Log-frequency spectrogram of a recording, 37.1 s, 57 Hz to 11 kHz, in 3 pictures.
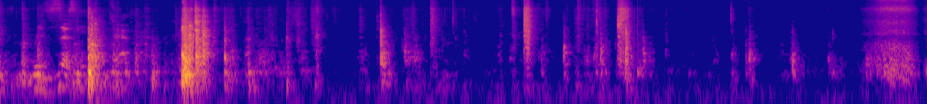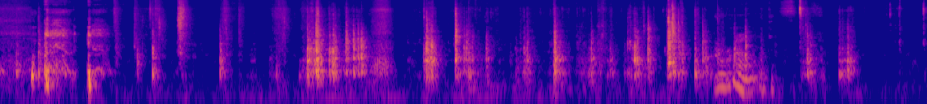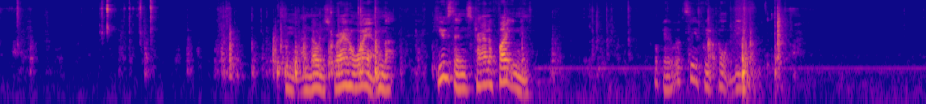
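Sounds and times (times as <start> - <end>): handling clicks and knocks: 17.9 - 35.4.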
